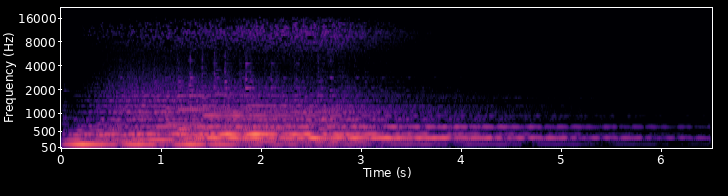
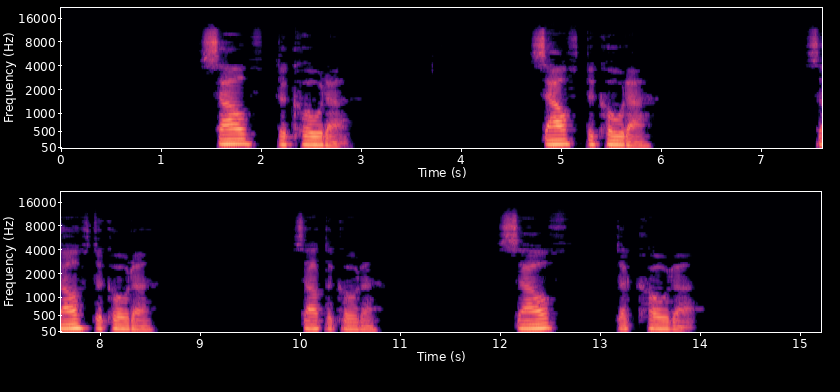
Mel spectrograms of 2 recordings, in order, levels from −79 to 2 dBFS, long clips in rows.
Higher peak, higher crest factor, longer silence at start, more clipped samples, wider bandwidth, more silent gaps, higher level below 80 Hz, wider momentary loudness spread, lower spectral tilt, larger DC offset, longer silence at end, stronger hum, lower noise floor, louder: second, -14 dBFS vs -2 dBFS; about the same, 16 dB vs 20 dB; second, 0 s vs 1.4 s; neither; first, 16.5 kHz vs 12.5 kHz; second, none vs 2.08-2.14 s, 3.03-3.69 s, 3.86-4.68 s, 6.02-7.43 s, 8.64-9.92 s, 10.87-11.96 s, 12.74-13.14 s; second, -64 dBFS vs -48 dBFS; first, 19 LU vs 15 LU; first, -7.5 dB/octave vs -6 dB/octave; neither; second, 0.7 s vs 1.3 s; neither; second, -58 dBFS vs under -90 dBFS; second, -30 LUFS vs -19 LUFS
